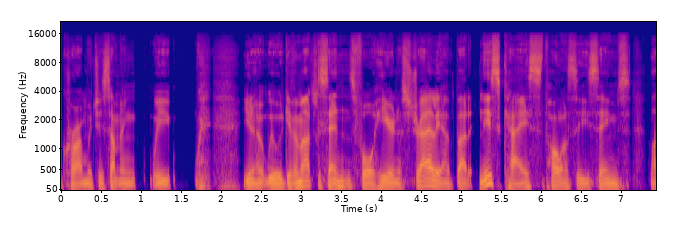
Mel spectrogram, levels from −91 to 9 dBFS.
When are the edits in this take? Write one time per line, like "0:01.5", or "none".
0:03.2
0:05.2
0:06.0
